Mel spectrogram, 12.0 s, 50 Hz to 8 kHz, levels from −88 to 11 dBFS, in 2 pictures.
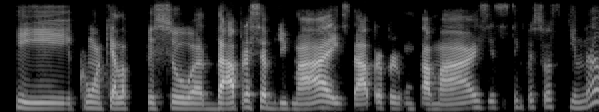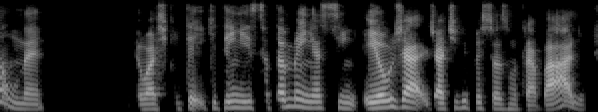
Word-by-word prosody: que 150 -3 -1
com 160 -1 -4
aquela 150 0 0 0.2
pessoa 145 -1 -2
dá 145 +1 +7
pra 175 - -2
se 175 - -1
abrir 145 0 -4
mais, 140 +1 +5
dá 130 0 +5
pra 155 - -6
perguntar 140 -2 -3
mais, 135 +6 +1
e - - -13
existem 170 +2 -18
pessoas 180 +2 -14
que 170 - -13
não, 160 -1 -7
né? 135 -2 -5 1.0
Eu 130 +1 -7
acho 135 0 -3
que 145 - -30
tem - - -9
que 155 - -18
tem 165 +2 -5
isso 170 +1 -11
também, 190 -3 -2
assim. 160 -3 -9
Eu 165 +5 +2
já 180 -1 +6
já 150 -1 +3
tive 165 +3 -9
pessoas 145 -3 -11
no 130 -1 -19
trabalho, 125 +2 0
150 Hz, 175 wpm, -24 LUFS, 140-165 Hz, 1.0 s, dá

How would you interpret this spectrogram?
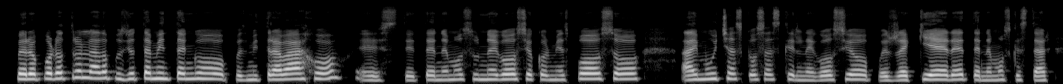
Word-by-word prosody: pero 245 -1 +6
por 260 0 +3
otro 290 +4 +2
lado, 290 -1 +3
pues, 255 -3 -3
yo 255 - +1
también 270 -1 +3
tengo, 255 -2 +1
pues, 205 -2 -4
mi 215 0 -2
trabajo, 255 +6 +3
este, 195 -4 -7
tenemos 210 +3 -4
un 225 -1 -3
negocio 235 +1 +1
con 220 -3 -3
mi 210 - -5
esposo, 255 +2 +1 0.4
hay 215 +2 +1
muchas 255 0 -1
cosas 230 0 -5
que 235 - -6
el 200 -2 -6
negocio, 210 +3 -2
pues, 185 0 -4
requiere, 220 +3 +2
tenemos 210 -1 -5
que 205 - -6
estar 195 0 -3
230 Hz, 165 wpm, -19 LUFS, 210-255 Hz, 0.4 s, pero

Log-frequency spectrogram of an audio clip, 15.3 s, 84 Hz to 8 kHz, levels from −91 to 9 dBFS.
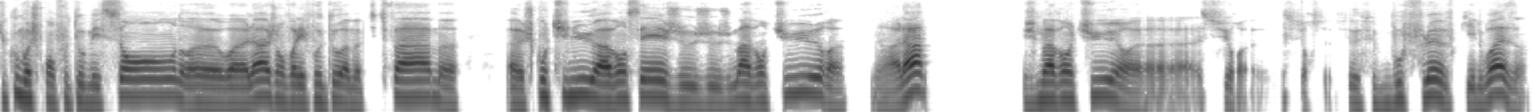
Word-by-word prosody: Du 140 - -11
coup 180 - -6
moi 150 -3 +3
je - - -10
prends 135 - -3
en 125 - -6
photo 130 +2 -8
mes 125 0 -6
sandres, 160 +1 0
heu, 120 -1 +1
voilà, 120 +7 +4
j'envoie 130 -2 -2
les 125 - 0
photos 130 +1 -3
à - - +1
ma 110 -1 -6
petite - - -21
femme, 155 -2 +3
heu 115 -3 -3 0.5
heu, 110 - -2
je - - -10
continue 160 +1 -2
à 135 -1 +9
avancer, 150 +3 +2
je 125 -2 -8
je 120 0 -10
je 115 - -13
m'aventure 140 - -2 0.3
voilà. 200 - +5 1.0
Je 120 0 -10
m'aventure, 145 - +1
heu, - - -9
sur, 470 - -13
heu, - - -17 0.4
sur - - -19
ce 120 -2 -16
ce 110 - -18
beau 115 +5 -9
fleuve 150 -2 -2
qui 120 - -11
est - - -8
l'Oise. 135 0 +4
140 Hz, 165 wpm, -22 LUFS, 120-160 Hz, 1.0 s, à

